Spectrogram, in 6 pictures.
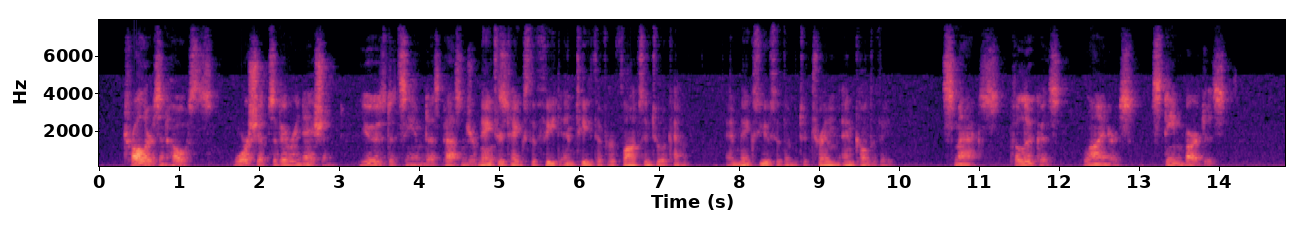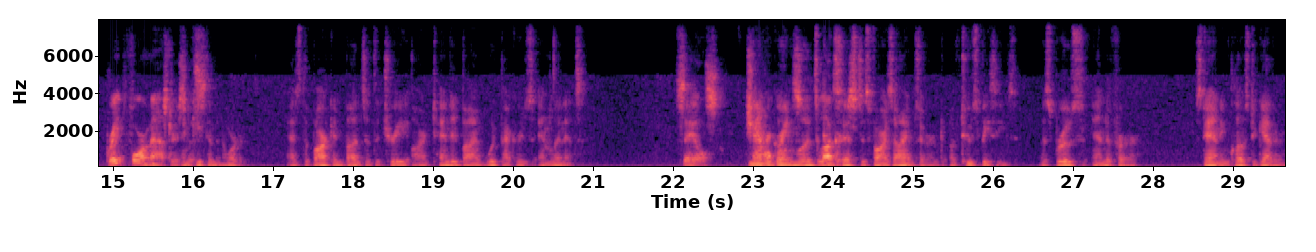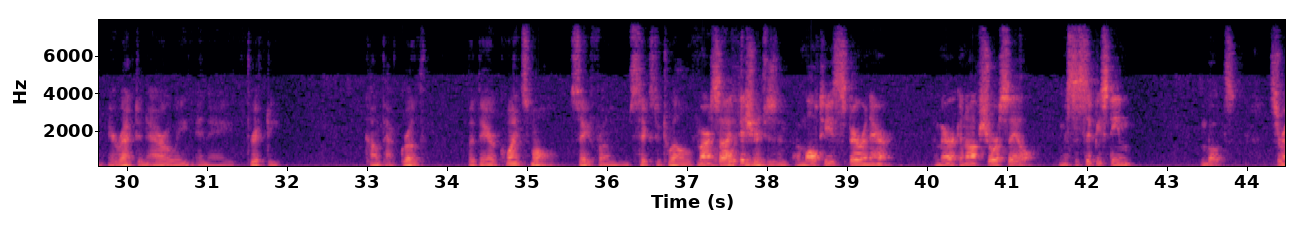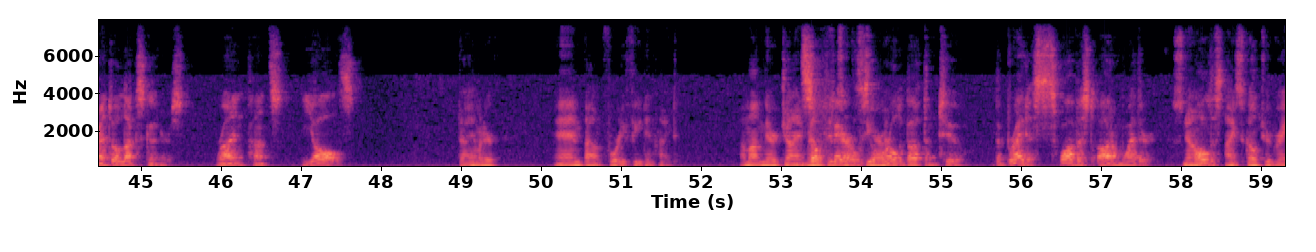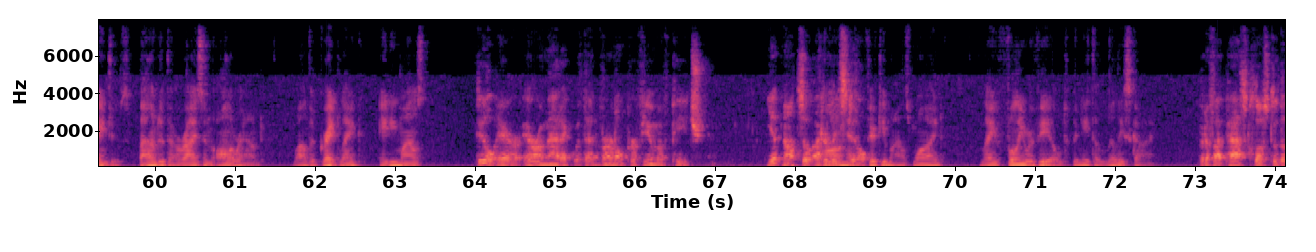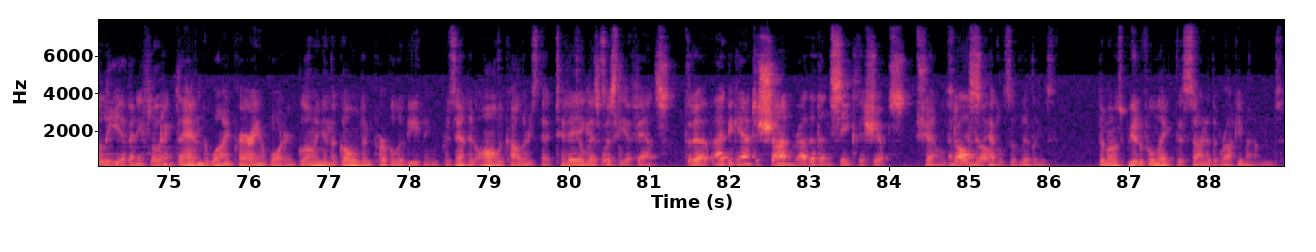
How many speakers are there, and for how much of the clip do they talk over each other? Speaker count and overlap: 2, about 9%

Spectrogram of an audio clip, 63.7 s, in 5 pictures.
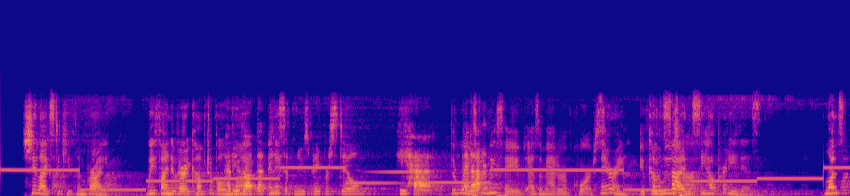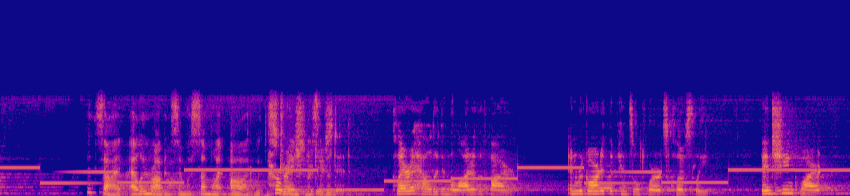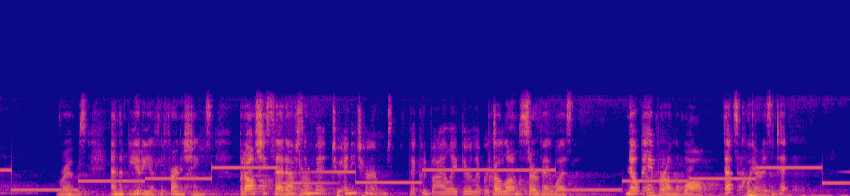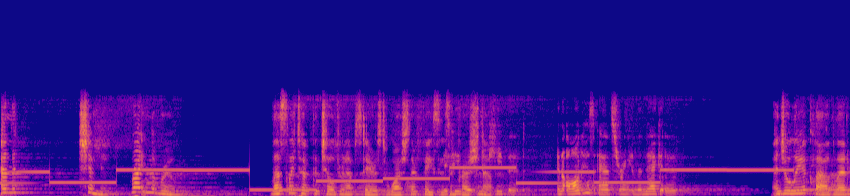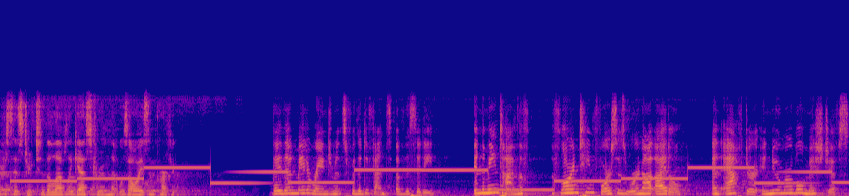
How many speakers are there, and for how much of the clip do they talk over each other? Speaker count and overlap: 3, about 9%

